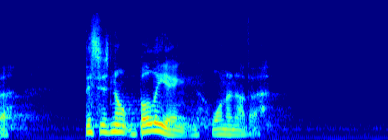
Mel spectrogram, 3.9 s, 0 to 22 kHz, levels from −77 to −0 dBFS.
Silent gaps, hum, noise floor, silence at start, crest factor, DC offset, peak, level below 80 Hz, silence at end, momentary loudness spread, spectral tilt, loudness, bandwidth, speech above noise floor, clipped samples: none; none; -70 dBFS; 0 s; 20 dB; under 0.1%; -14 dBFS; -72 dBFS; 1.2 s; 17 LU; -5.5 dB/octave; -32 LUFS; 15.5 kHz; 39 dB; under 0.1%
